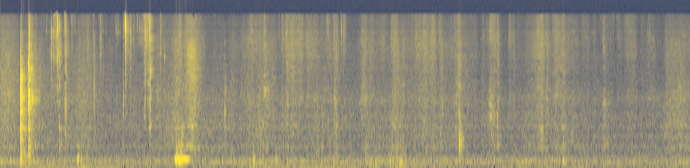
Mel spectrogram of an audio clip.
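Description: Fingers fiddle with a small object, making soft clicks and rustles.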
